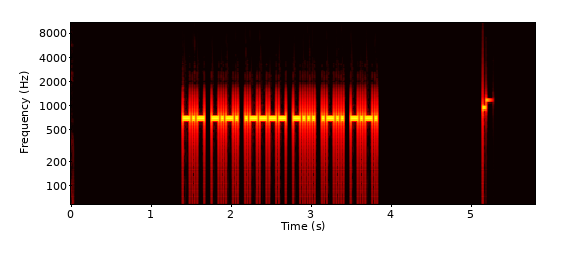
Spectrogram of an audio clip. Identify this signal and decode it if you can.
Morse code, heard as a keyed tone, about 40 wpm, 700 Hz. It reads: KC1BLC
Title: USA Call Signs Repeated 3x 40wpm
